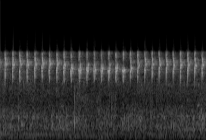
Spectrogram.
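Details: Lovebird 'konslet parah' ngekek, used as master audio for training lovebirds. Crisp, shrill pulses repeat evenly about three times a second.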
